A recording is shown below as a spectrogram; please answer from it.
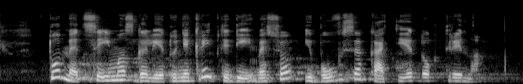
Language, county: Lithuanian, Panevėžys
